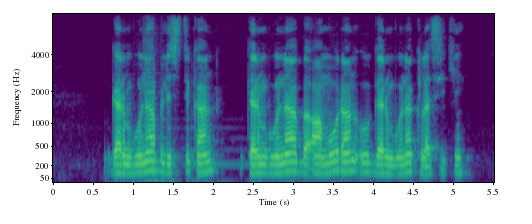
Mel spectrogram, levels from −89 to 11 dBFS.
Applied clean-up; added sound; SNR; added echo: neural separator model SepFormer DNS4.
